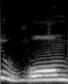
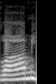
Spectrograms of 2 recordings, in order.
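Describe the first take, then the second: First: The vowel is a rounded 'o' sound. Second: The vowel is an open 'aa' sound. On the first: The speaker calls it right. "वोम पढ़ेंगे। डब्ल्यू ए को वो की sound देंगे" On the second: The speaker calls it wrong. "ये वाम ही गलत है"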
